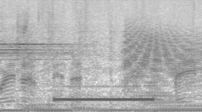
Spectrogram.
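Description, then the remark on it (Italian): A single steady ringback tone hums for about a second on an outgoing phone call, fairly loud, with faint background murmur underneath before and after. “Squilla.”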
